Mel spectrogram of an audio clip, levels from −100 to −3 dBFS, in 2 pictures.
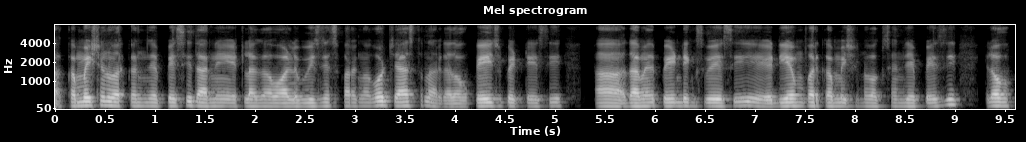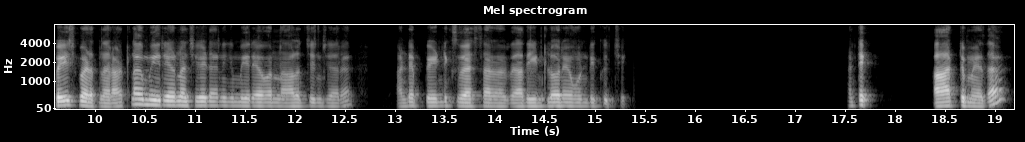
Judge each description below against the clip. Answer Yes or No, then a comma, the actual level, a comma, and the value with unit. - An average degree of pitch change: No, narrow, 1.9 semitones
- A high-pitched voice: No, low, 125 Hz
